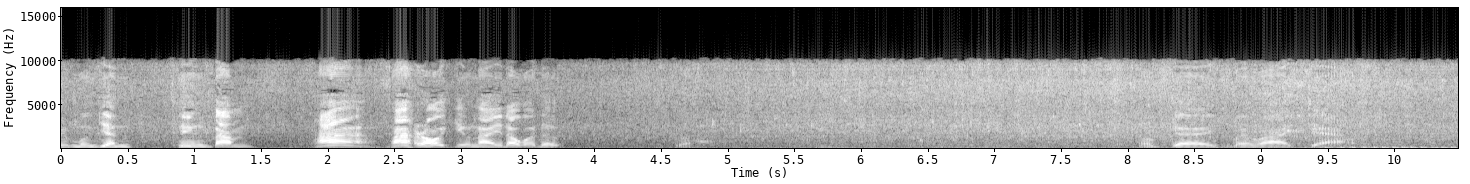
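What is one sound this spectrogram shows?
A man speaks calmly and casually up close.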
